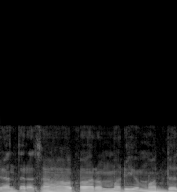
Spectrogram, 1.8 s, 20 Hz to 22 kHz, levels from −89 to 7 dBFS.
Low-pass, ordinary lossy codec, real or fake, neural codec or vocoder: none; none; fake; codec, 16 kHz, 16 kbps, FunCodec, trained on LibriTTS, 50 frames a second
